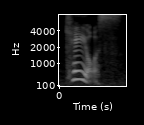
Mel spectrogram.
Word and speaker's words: chaos: because they don't have the sound CH which these two letters when they come together generally have but here the sound is c c which is chaos let's try it together chaos and the stress is on K chaos what is chaos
